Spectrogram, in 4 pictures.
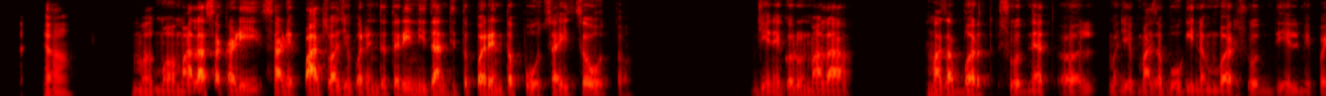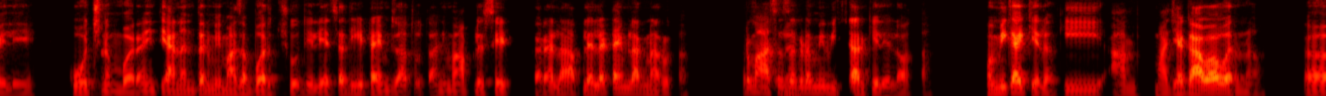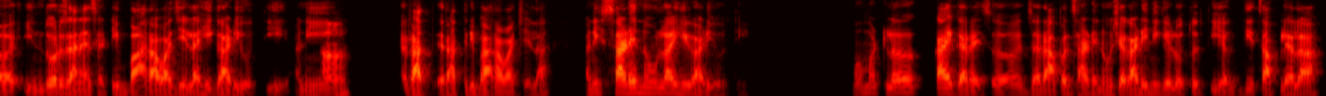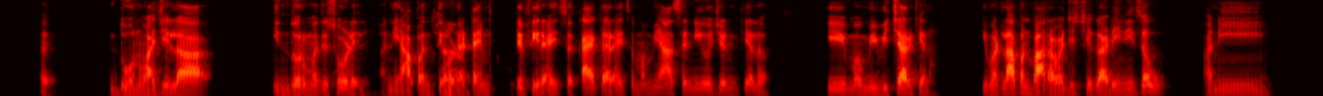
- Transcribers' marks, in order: tapping; in English: "बर्थ"; in English: "बोगी नंबर"; unintelligible speech; in English: "बर्थ"; other background noise
- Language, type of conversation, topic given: Marathi, podcast, तुम्ही कधी फ्लाइट किंवा ट्रेन चुकवली आहे का, आणि तो अनुभव सांगू शकाल का?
